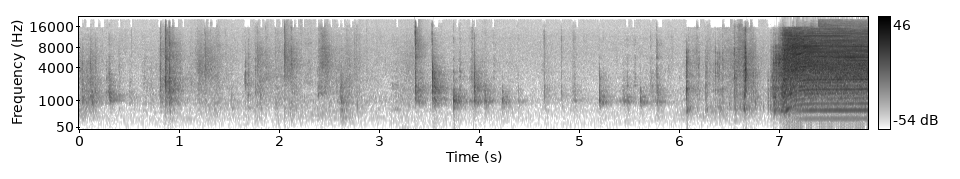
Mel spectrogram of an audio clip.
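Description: A 12 volt cordless drill run without its battery pack, a series of short clicks and taps followed by a loud steady whine of the motor starting near the end, close up, with no talk.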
